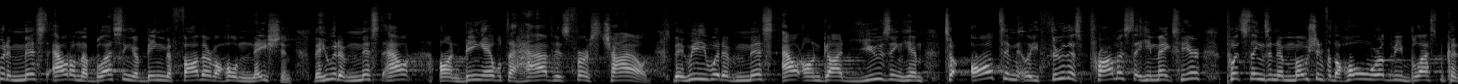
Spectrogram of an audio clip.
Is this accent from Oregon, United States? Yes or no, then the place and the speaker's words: no; Wilmington, North Carolina, United States; moved away as an adult; I grew up in North Carolina in Wilmington on the coast there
